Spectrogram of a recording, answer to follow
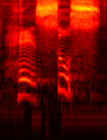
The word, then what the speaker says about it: Jesús: el nombre de jesús fíjate que en la sílaba shoes hay una mayor fuerza que decimos cuando decimos el nombre de jesus eso es porque tiene una tilde en la o fíjate jesús algunos nombres llevan tilde y eso es porque se hace mayor fuerza en esa sílaba ahora quiero que me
